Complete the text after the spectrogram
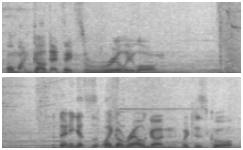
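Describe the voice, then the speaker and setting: A man casually commenting while playing a video game, with relaxed, mumbling asides. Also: lowish voice, measured pace. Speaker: gaming streamer. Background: game music.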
